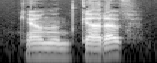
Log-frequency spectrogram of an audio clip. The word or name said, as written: Ceann an Garbh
